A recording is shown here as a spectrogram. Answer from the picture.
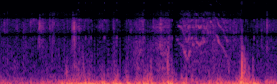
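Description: Wind buffeting the microphone on an open boat deck, a loud, rough low rumble, over the noise of the boat moving through choppy sea.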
